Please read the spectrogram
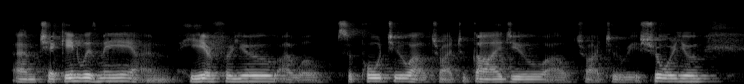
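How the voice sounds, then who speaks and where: A man's medium-pitched voice at a fairly slow pace, fairly even intonation, big swings in loudness, hardly any pauses, and audible room echo. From Switzerland. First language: Czech. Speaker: meditation teacher, Buddhist monk. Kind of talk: dharma talk. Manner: calm, measured.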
